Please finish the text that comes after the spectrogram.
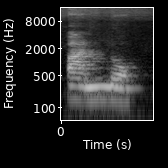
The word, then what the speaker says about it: Fano: my family, they support Fano. Not the way I say it is almost like a Farangi, a white person. Fano. That's not how you say it. You say Fano.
